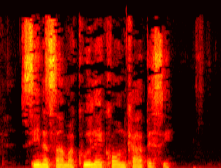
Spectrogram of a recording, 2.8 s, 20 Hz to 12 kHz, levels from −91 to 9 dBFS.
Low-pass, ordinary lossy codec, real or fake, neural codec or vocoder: 10.8 kHz; AAC, 32 kbps; real; none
